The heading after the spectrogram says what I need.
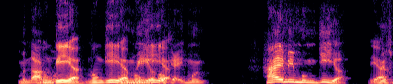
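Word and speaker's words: Munguía: Mungia.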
